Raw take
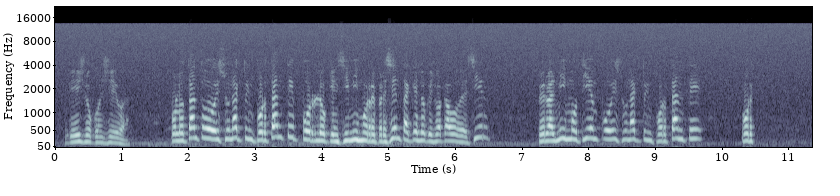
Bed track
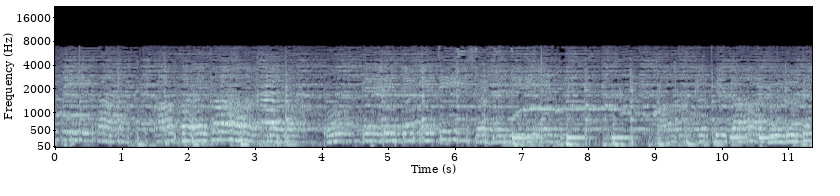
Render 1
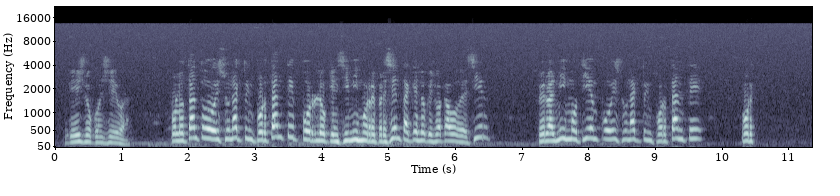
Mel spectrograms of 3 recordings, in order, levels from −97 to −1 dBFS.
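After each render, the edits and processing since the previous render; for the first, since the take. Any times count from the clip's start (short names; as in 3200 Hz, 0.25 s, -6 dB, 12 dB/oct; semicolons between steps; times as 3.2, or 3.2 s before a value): noise print and reduce 6 dB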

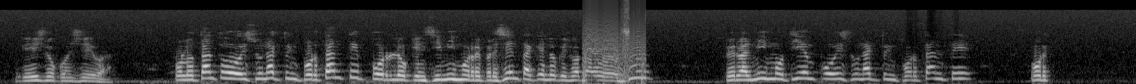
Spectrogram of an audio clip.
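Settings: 5.82–6.46 Schmitt trigger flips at -37.5 dBFS; 8.95–9.59 compressor 4:1, threshold -22 dBFS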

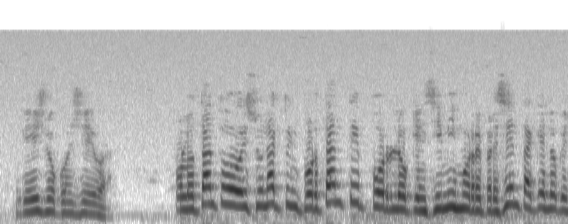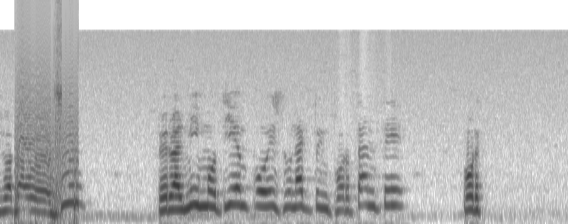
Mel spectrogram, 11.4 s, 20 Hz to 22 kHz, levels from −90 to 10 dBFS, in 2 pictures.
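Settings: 1.05–1.8 low shelf 480 Hz -11 dB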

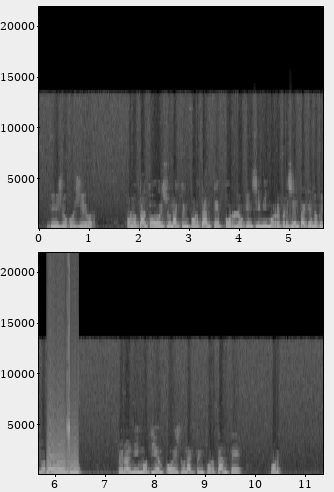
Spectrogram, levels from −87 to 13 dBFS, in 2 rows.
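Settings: limiter -18 dBFS, peak gain reduction 12 dB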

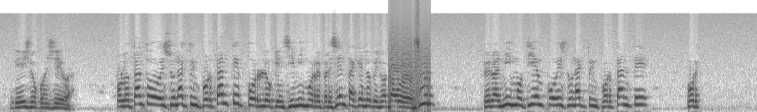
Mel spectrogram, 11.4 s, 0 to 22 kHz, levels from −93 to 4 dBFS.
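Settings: nothing audible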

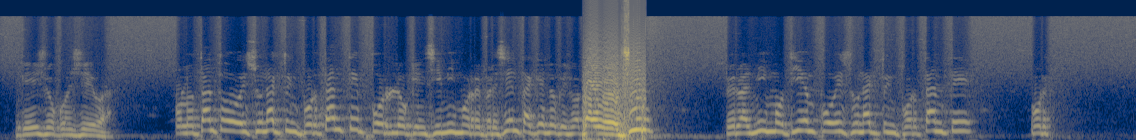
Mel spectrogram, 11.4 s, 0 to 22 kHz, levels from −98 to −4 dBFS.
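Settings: limiter -28 dBFS, peak gain reduction 10 dB; three-band expander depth 100%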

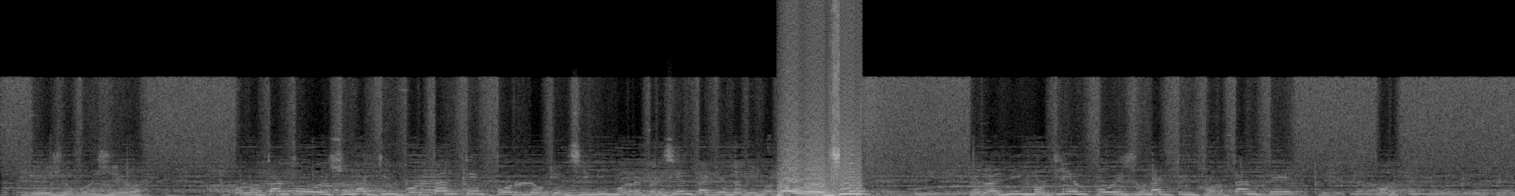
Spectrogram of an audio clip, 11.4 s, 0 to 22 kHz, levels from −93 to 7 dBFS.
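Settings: add bed track -23 dB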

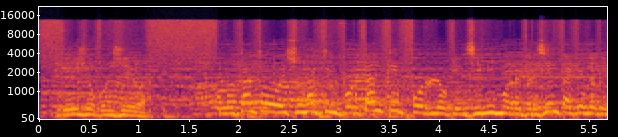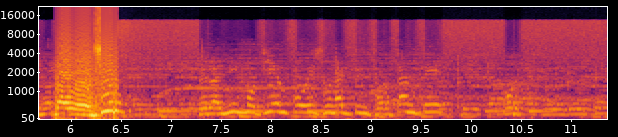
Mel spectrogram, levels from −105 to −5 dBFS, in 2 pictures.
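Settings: gain +9 dB; limiter -2 dBFS, peak gain reduction 1 dB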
